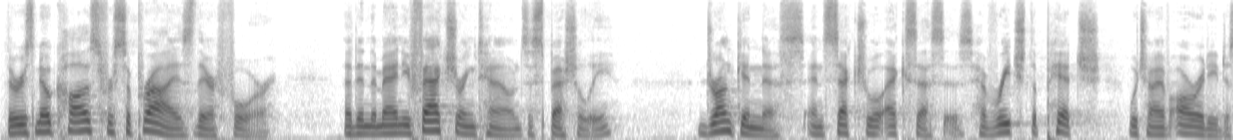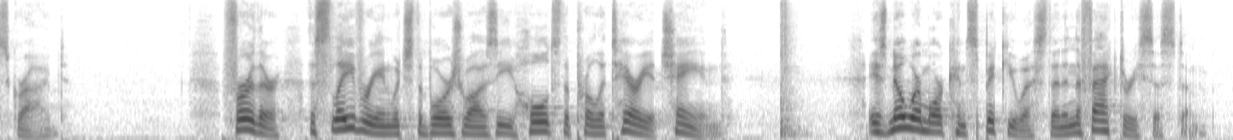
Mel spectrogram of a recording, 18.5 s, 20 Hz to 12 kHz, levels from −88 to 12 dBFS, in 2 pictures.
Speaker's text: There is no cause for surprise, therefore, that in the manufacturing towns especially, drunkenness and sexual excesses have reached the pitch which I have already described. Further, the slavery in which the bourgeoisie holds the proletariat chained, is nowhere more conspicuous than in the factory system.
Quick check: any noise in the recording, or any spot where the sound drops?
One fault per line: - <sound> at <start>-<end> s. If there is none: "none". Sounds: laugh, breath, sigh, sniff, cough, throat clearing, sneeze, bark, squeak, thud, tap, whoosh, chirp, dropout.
- thud at 15.1-15.4 s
